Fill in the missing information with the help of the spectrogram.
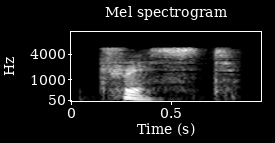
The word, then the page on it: tryst: trıst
